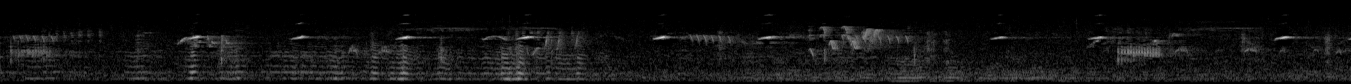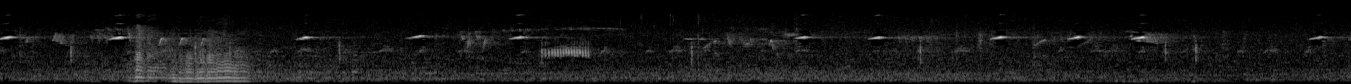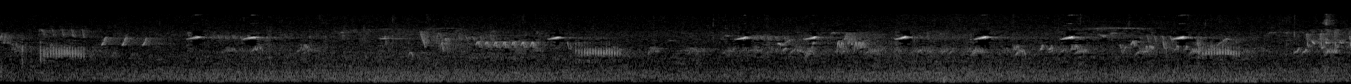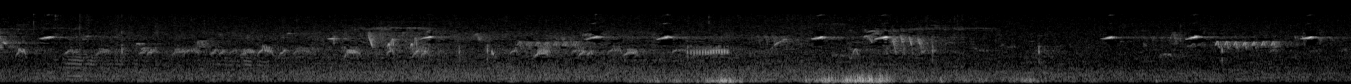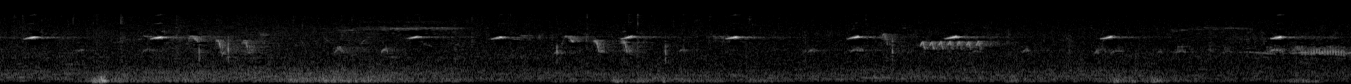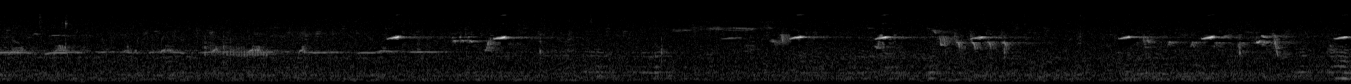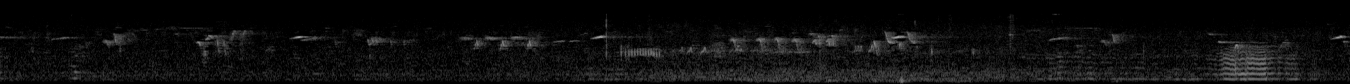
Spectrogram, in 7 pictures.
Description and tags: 20060510.hedge.ambiance.binaural02
ambiance inside a dense hedge of willows and brambles. One can listen to insects flying (and biting me!) along with nightingales. Soundman OKM >iRiver H120. /ambiente dentro de un seto denso de zarzas y mimbreras, con sonido de insectos y ruiseñores
insects, nature, donana, binaural, field-recording, ambiance, birds, spring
